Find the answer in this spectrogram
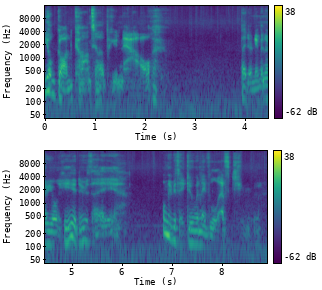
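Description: Using a put-on character voice, a man talks at a fairly slow pace with long, frequent pauses. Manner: mocking, menacing.

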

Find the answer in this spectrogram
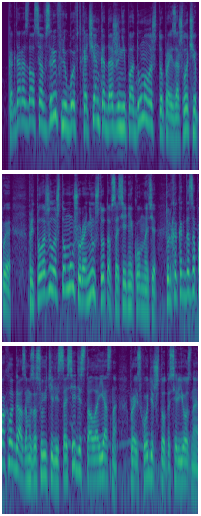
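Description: Over noticeable background noise, a man with a fairly high pitch talks at a fairly quick pace with very wide pitch swings. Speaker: TV news reporter. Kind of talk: news reporting. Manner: formal.

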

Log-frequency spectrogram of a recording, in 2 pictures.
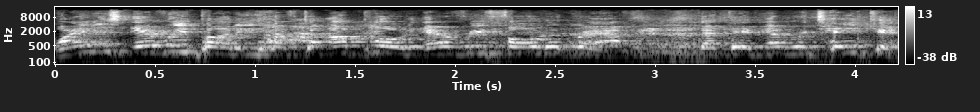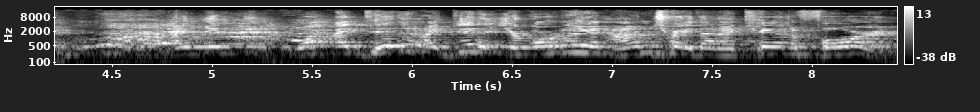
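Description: Amid loud background noise, a man keeps to a moderate speaking pace. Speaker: comic performer. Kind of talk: comic monologue performance. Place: stage.

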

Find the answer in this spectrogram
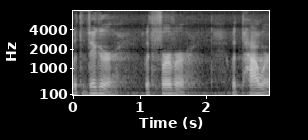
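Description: Here a man is talking. His pace is fairly slow. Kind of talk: prayer and call to worship. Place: church.

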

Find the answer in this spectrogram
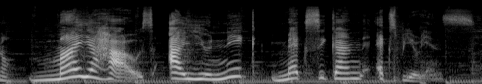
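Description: Faint music plays behind a woman with a high pitch and very wide pitch swings. She speaks at a very slow pace with hardly any pauses. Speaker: podcast host. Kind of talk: casual podcast conversation. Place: shop. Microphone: studio mic.

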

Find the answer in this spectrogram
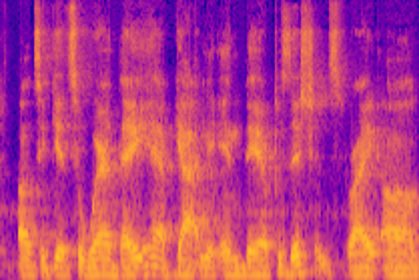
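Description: With a Southern US accent, a man speaks at a moderate pace in a low pitch with little pitch movement and a slightly mellow tone, with audible room echo. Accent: Southern American.

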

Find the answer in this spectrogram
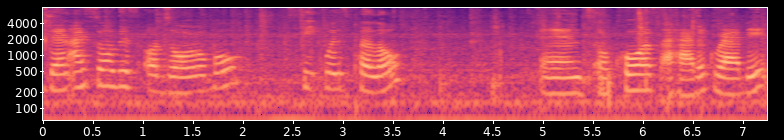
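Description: A woman speaks at a medium pitch and a slow pace, with long, frequent pauses, ordinary pitch variation and faint background noise.

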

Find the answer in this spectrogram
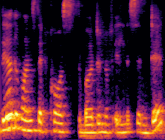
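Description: Somewhat breathy, a woman's voice has a dark, mellow tone and ordinary pitch variation. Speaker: doctor hosting health talk. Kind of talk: host introduction. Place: home room. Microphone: webcam.

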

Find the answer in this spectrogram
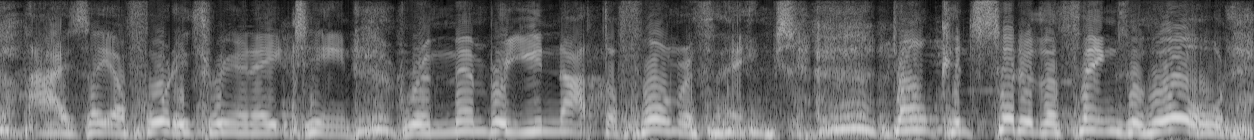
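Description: Over light background noise, a man talks at a fairly slow pace. His pitch is high, and his intonation is fairly even. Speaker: pastor. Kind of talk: sermon. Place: church. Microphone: handheld.

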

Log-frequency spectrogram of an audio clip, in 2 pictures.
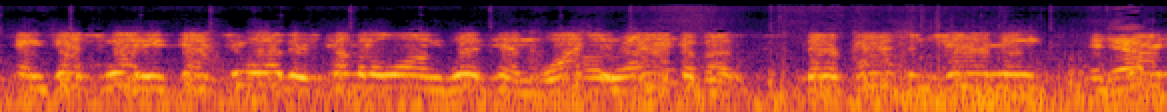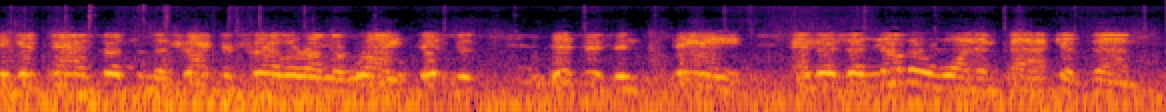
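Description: Fairly quick speech from a man over noticeable background noise. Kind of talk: live commentary. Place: car. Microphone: phone near.

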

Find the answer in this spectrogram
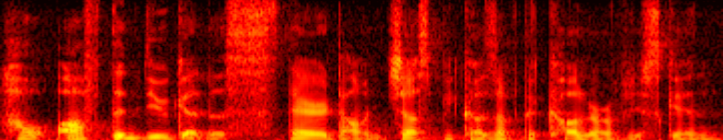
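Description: A man with an American accent and a very deep, low pitch, set against a quiet background. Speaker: documentary subject. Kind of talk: documentary narration.

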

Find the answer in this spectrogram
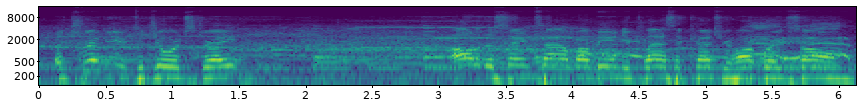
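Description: A man talks at a moderate pace with ordinary pitch variation over clear music in the background. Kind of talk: stage banter to audience. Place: stadium.

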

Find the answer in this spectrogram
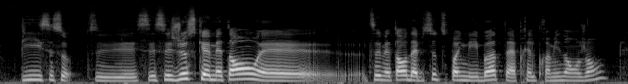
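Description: A woman speaks at a moderate pace and medium pitch, her dark, mellow tone swinging widely in loudness, with hardly any pauses over a quiet background. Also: ordinary pitch variation. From Quebec. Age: 30s. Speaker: freelance graphic artist; guest. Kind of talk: casual chat. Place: studio.

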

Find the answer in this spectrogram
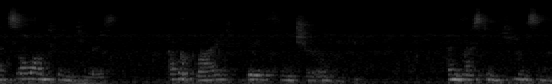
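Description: A woman at a moderate pace with ordinary pitch variation, amid noticeable background noise and audible room echo. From China. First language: Chinese. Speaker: student giving a speech. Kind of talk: ceremonial speech. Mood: reflective, sentimental. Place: classroom. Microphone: camera far.

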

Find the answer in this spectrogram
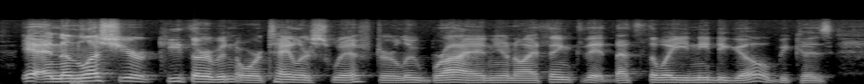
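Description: Over a quiet background, a man talks at a moderate pace with hardly any pauses. His pitch varies in an ordinary way. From Nashville, Tennessee, US South; Tennessee. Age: 20s. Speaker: country singer-songwriter; guest. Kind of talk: interview. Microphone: studio mic.

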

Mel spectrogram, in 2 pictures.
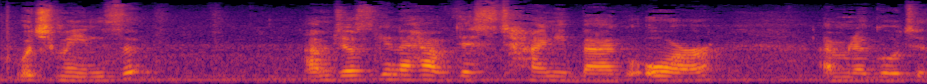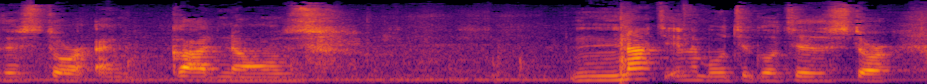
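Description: A woman with a fairly low voice speaks at a fairly slow pace with fairly even intonation, and audible room echo is present.

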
